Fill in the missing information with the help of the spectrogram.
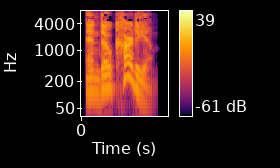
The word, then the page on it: endocardium: British English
